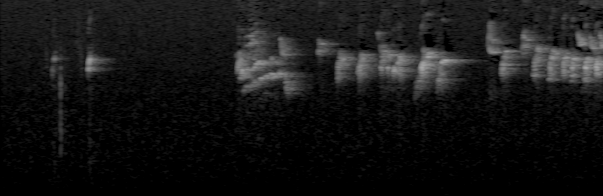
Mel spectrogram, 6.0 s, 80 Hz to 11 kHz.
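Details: Goldfinch hybrid (mixto de jilguero) from 2010 delivering a rapid run of high, tinkling twittered notes after a couple of soft introductory chirps, in a quiet setting.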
